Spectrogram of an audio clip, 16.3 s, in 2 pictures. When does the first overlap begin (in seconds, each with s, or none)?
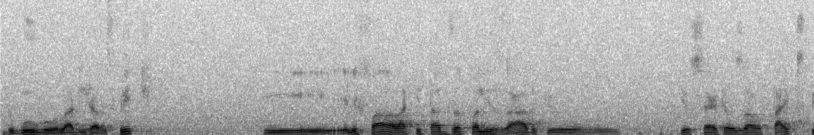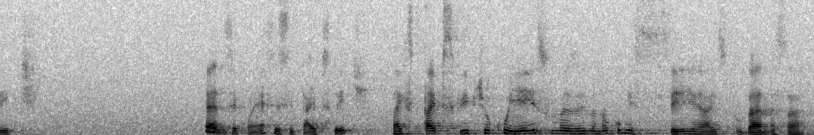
none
